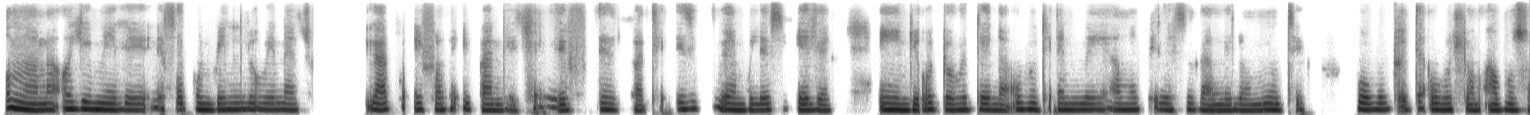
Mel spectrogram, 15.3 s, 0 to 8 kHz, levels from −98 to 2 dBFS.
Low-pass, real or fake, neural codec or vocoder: 7.2 kHz; fake; codec, 16 kHz, 1 kbps, X-Codec, HuBERT features, trained on general audio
